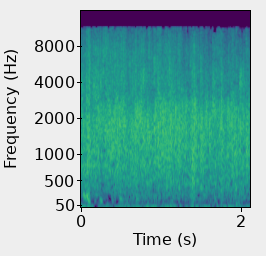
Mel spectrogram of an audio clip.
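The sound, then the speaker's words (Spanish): Steady applause from a crowd for a guest, dense clapping filling the whole stretch at an even, fairly loud level with no voices standing out. “Entonces he pedido un aplauso para él.”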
